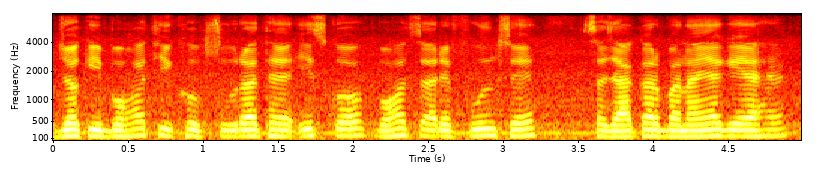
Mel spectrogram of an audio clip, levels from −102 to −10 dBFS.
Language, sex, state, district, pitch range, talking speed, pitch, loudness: Hindi, male, Jharkhand, Palamu, 140-155 Hz, 155 wpm, 150 Hz, -17 LUFS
